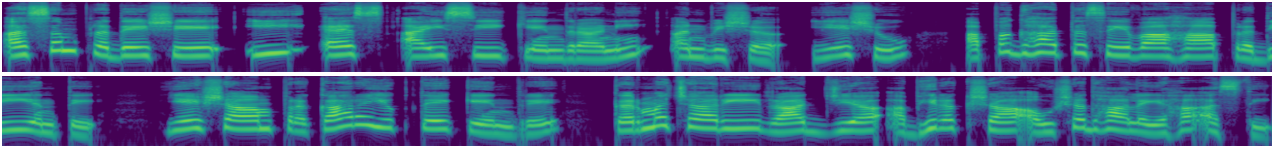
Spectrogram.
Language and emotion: Sanskrit, neutral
